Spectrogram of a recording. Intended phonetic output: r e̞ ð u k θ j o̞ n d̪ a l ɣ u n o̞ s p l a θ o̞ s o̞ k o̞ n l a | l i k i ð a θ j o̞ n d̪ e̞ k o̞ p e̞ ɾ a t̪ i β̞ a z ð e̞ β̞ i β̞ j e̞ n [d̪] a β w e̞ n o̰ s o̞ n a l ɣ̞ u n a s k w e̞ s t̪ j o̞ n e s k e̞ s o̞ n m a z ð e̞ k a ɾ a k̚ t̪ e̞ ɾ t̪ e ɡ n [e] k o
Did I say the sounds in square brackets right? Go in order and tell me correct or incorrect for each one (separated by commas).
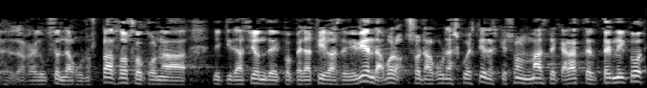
correct, incorrect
